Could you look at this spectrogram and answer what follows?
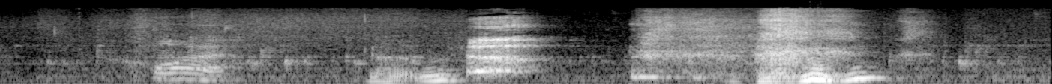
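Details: Adult woman, a mom, with hiccups: several abrupt, voiced hiccups, each a sharp catch of breath, spaced irregularly and mixed with brief vocal sounds.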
